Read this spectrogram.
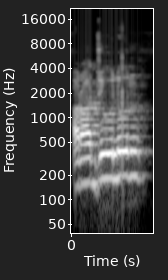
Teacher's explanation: را کے اوپر زبر آیا تو را کو پر پڑھیں گے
